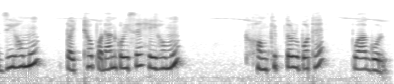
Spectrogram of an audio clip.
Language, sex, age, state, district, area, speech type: Assamese, female, 18-30, Assam, Lakhimpur, rural, spontaneous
